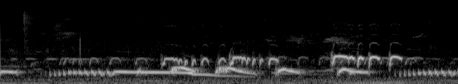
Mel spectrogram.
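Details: Lure recording of local zebra doves meant to set other doves calling: warbling, stuttered low coos with gliding drops, plus quick strings of short higher clipped notes running alongside.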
